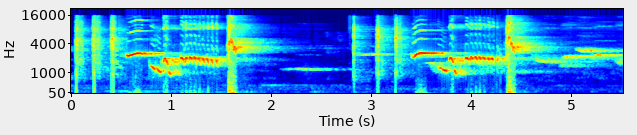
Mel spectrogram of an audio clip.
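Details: Murai batu, the white-rumped shama, singing hard: sharp clicks and rising whistled notes with tumbling warbles, a loud snap ending each phrase, separated by a short pause holding a faint steady tone.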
